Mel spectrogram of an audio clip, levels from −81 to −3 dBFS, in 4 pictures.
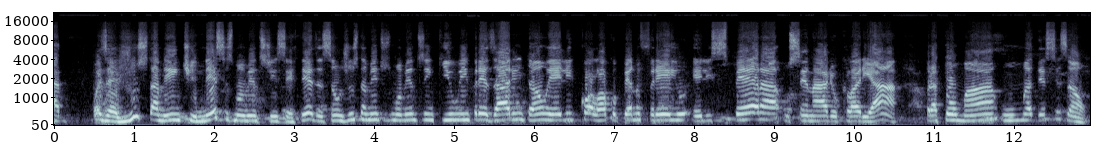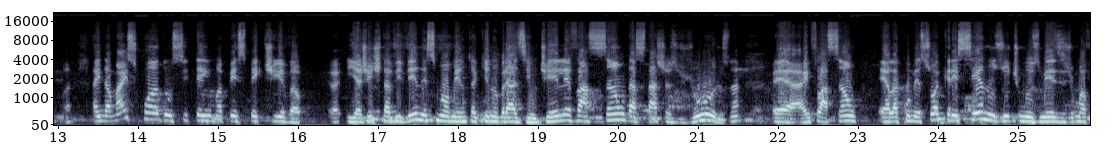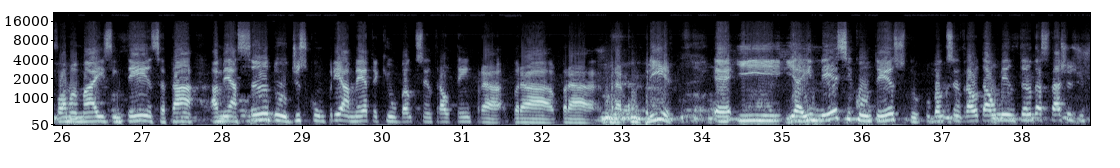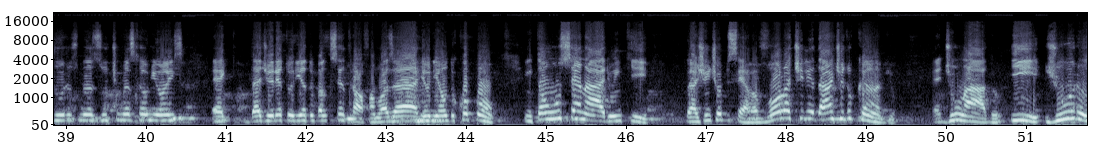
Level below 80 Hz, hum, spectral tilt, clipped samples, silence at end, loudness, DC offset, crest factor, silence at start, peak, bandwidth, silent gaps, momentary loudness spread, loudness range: -48 dBFS; none; -5 dB/octave; under 0.1%; 0 s; -18 LUFS; under 0.1%; 10 dB; 0 s; -8 dBFS; over 20 kHz; none; 8 LU; 4 LU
